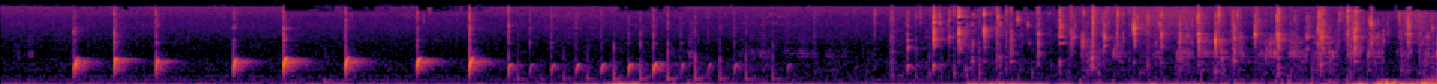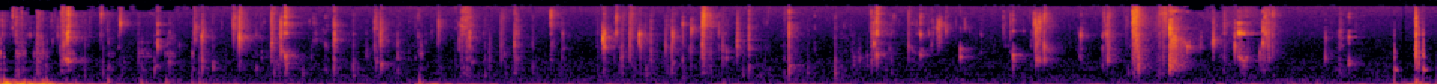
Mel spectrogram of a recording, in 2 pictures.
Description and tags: tongue stuff
Several sounds using the tongue. Sounds pretty disgusting.
body, natural, sound, tense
